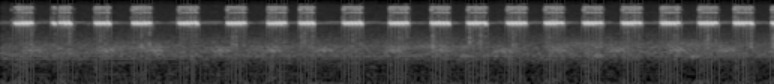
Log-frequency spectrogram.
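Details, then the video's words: Recorded cricket giving bright, piercing pulsed chirps, a little uneven at first and then settling into a steady beat of almost two per second; no other noise. "Cricket Sounds"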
